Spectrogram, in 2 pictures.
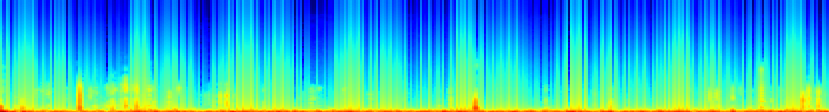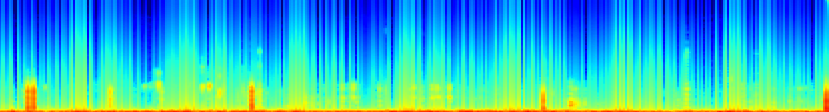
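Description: Continuous low gurgling rumble with scattered bubbly pops; these are ordinary stomach and bowel growling sounds.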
